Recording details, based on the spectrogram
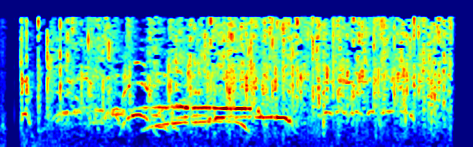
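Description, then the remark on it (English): The White House press pool cheers and applauds steadily for about six seconds as President Joe Biden approaches the media at a mock White House set, with dense clapping, shouts and a few rising whoops and whistles, all loud, then cutting off abruptly. “Why is the White House press pool cheering on the president?”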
